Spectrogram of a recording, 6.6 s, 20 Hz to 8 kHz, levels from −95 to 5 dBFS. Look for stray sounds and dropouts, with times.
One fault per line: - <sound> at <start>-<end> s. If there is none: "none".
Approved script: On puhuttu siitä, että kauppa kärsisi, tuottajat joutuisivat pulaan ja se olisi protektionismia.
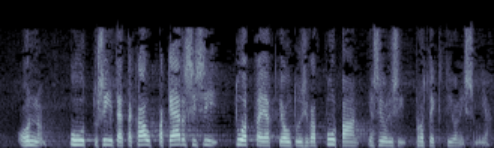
- dropout at 4.5-4.6 s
